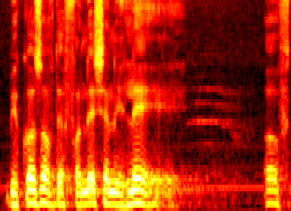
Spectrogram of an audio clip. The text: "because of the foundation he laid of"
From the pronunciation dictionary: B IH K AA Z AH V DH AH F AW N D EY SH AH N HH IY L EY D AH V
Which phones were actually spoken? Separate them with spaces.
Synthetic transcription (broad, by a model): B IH K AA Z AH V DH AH F AW N D EY SH AH N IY L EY AH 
